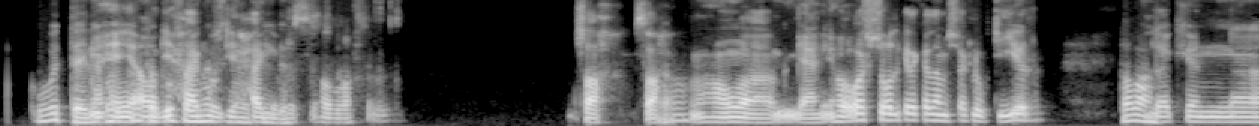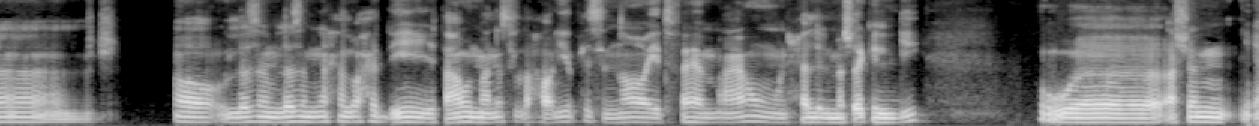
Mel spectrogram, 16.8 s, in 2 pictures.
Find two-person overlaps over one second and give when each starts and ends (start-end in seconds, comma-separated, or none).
0.6-2.0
